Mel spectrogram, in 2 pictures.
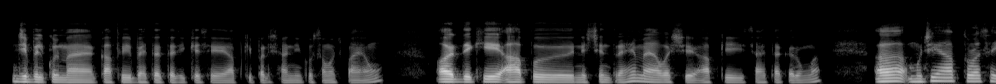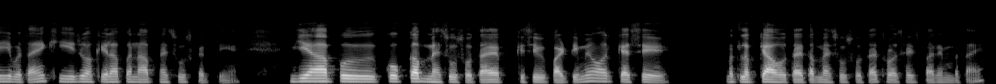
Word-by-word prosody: जी 125 -1 +1
बिल्कुल, 110 -2 -2
मैं 105 -1 -2
काफ़ी 105 +1 -3
बेहतर 100 0 -5
तरीके 95 0 -7
से 100 +1 -8
आपकी 95 -1 -10
परेशानी 95 +1 -11
को 100 0 -13
समझ 100 0 -11
पाया 95 0 -8
हूँ। 125 - -11 0.6
और 120 0 +9
देखिए 120 +1 +3
आप 115 0 +2 0.5
निश्चिंत 105 0 -8
रहें, 130 +8 -4
मैं 130 -6 -2
अवश्य 105 -1 -4
आपकी 100 0 -8
सहायता 100 +1 -10
करूँगा। 100 +6 -9 0.6
अ, 145 +1 +5
मुझे 135 +5 -2
आप 155 -1 0
थोड़ा-सा 140 0 -1
ये 135 -1 -1
बताएँ 115 +4 -2
कि 135 - -9
ये 125 - 0
जो 130 0 0
अकेलापन 120 -1 -2
आप 110 0 -2
महसूस 110 0 -9
करती - - -12
है, - - -19 0.5
ये 145 +2 +4
आप 140 -1 +8 0.5
को 140 -1 +5
कब 135 -1 +9
महसूस 110 0 -3
होता 105 0 +1
है 110 0 +4 0.2
किसी 110 0 -4
भी 105 - -1
पार्टी 100 +2 0
में? 135 +6 -3
और 140 -2 -1
कैसे 110 -1 +1 0.7
मतलब 115 -1 0
क्या 120 - +9
होता 110 -1 +3
है 105 - +2
तब 105 - 0
महसूस 105 0 -6
होता 105 +1 -5
है, - - -4
थोड़ा-सा 105 0 -4
इस 105 0 -10
बारे 105 +1 -6
में 105 -1 -12
बताएँ? 100 - -13
110 Hz, 190 wpm, -23 LUFS, 100-125 Hz, 0.7 s, और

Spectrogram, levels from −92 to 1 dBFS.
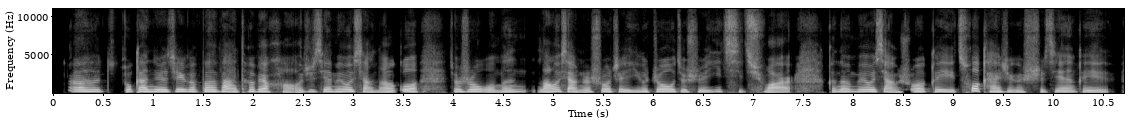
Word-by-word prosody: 呃， 250 -2 +3
这 245 - -25
我 230 - 0
感 235 -2 +4
觉 230 +1 +5
这 260 +2 +3
个 240 - +3
办 245 +1 +3
法 225 -4 +3
特 235 +4 0
别 220 -1 +3
好。 205 -2 -4
我 185 - -2
之 225 +3 -4
前 230 0 0
没 215 - 0
有 230 +2 +4
想 220 -5 -2
到 195 +1 0
过。 215 0 +2 0.3
就 215 - -1
是 225 +1 +1
我 220 -4 +2
们 205 +6 -2
老 210 +2 +3
想 240 - +1
着 195 +1 -2
说 215 +1 0
这 215 0 -2
一 200 -1 0
个 210 - 0
周 220 +1 +3
就 215 - -3
是 205 -1 -3
一 230 +2 -5
起 220 - -10
去 - - -9
玩 - - +3
儿， - - -1 0.3
可 205 - -5
能 215 0 +1
没 225 +1 -1
有 235 +1 +5
想 225 -5 -1
说 215 +3 0
可 225 +1 -3
以 220 -2 +1
错 305 +10 +2
开 220 -7 0
这 200 0 -4
个 190 - -2
时 180 -1 -8
间， 200 +1 -2
可 205 - -6
以 195 -1 -3
220 Hz, 310 characters per minute, -22 LUFS, 200-230 Hz, 0.3 s, 觉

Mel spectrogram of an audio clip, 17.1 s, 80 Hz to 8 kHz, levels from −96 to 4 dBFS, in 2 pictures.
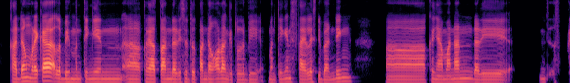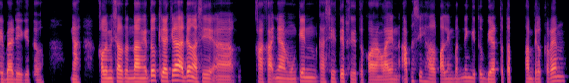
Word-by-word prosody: kadang 130 +4 +3
mereka 155 +4 +9
lebih 115 -1 0
mentingin, 115 0 -3
eee, 115 -1 0
keliatan 115 -1 +3
dari 115 0 +1
sudut 120 -1 -5
pandang 110 0 0
orang 120 0 +3
gitu, 105 - -10
lebih 105 0 -8
mentingin 115 +4 -5
stylish 110 +2 -1
dibanding, 125 +6 -3 0.5
eee, 105 0 -1
kenyamanan 110 +1 0 0.2
dari 105 0 -2 0.5
enjes 115 -1 -16
pribadi 110 -2 -2
gitu. 95 +1 -11 0.4
Nah, - - -1 0.3
kalau 130 0 +2
misal 135 +1 +3
tentang 130 0 +4
itu, 175 - +2
kira-kira 165 +4 +7
ada 165 - +2
nggak 130 - +3
sih, 130 -1 -2
eee, 105 -1 -2 0.3
Kakaknya 130 -2 0
mungkin 135 +4 -3
kasih 120 0 -6
tips 135 0 -4
gitu, - - -14
ke 100 - -15
orang 100 0 -1
lain, 110 +2 0
apa 155 - -1
sih 155 +1 -9
hal 120 -2 -3
paling 120 0 -4
penting 135 +4 -8
gitu, 130 - -9
biar 115 -2 +1
tetep - - -5 0.2
tampil 120 -1 -4
keren, 150 +5 -1
115 Hz, 170 wpm, -26 LUFS, 110-130 Hz, 0.5 s, mereka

